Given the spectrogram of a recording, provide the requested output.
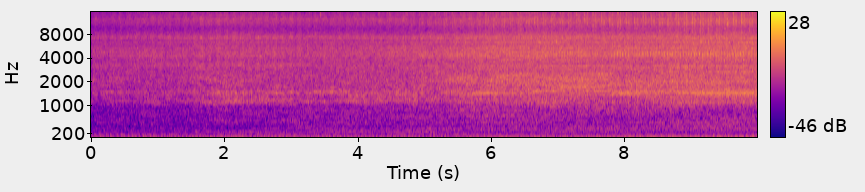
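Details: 2011 Cadillac SRX petrol V6 idling with an uneven, stumbling low chug: misfire on cylinder 3, left to stabilise on its own.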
